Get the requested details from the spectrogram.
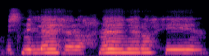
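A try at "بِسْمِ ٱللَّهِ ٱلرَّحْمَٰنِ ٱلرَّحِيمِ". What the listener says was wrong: Удвоение тоже не теряем ни рахмани, а бисмиллахи рахмани. Две ра. Нет, все равно не было две. Бисмиллахи, ну, я преувеличу. Бисмиллахи рахмани. Как бы вот две должно быть, а не одна.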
